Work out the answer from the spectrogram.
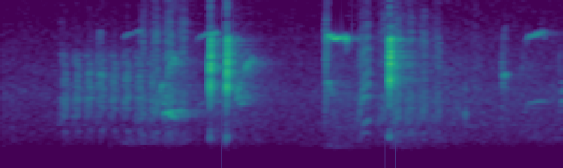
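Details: Wild Hawfinch giving high, thin calls: a rapid buzzy series of ticking notes speeding up over about a second, a pause, then a sharp burst of clipped notes followed by a few scattered high chips.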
